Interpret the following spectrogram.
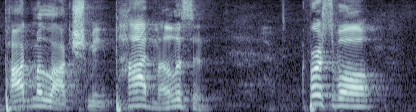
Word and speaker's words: Padma Lakshmi: How do you pronounce her name? Padma Lakshmi.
